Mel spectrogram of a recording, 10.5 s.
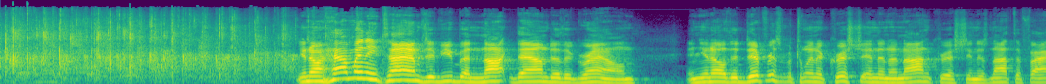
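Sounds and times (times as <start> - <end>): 
church congregation applauding in praise: 0.0 - 3.9
speech: 3.0 - 10.4.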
